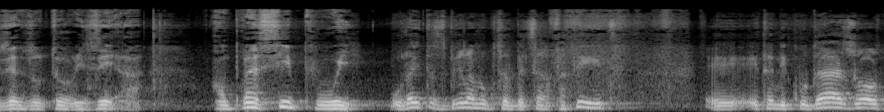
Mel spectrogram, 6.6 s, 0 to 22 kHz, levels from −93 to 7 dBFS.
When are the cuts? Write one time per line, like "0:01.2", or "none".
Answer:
0:02.9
